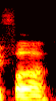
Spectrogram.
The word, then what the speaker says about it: pho: That's how you pronounce it. Pho. It's like a weird pause where you say like pho. It's funny how that works. It's because it's one of the 6 tones that stalls it.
